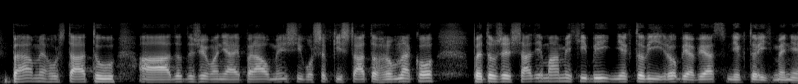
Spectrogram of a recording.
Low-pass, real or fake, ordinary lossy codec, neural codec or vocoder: 7.2 kHz; fake; none; codec, 24 kHz, 0.5 kbps, DualCodec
